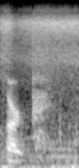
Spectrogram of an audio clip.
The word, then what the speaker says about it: ARP: Premium ARP. It's like harp without the H. Harp. That's how you say it, guys.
